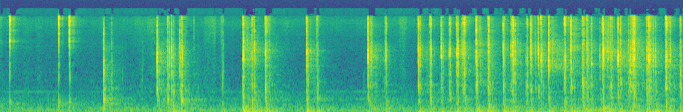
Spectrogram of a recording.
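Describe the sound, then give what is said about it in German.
Close-up computer keyboard typing, a rapid series of crisp key clicks, sparse at first with short pauses, then a denser, steadier burst of keystrokes toward the end, heard alone. “Angenommen, ihr podcastet und dann müsst ihr zwischendurch kurz was nachschauen, dann müsst ihr tippen und klicken. Nun, ungefähr so klingt es.”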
